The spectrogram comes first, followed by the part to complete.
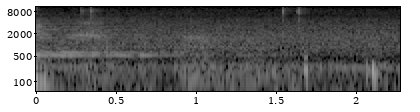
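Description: Near silence: the faint tail of a held synth note dies away in the first second, and a single faint click comes near the end.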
